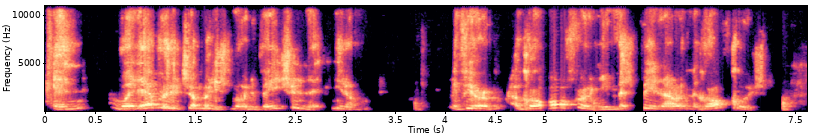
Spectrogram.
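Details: Real adult man, a head and neck cancer survivor, 25 years after a total laryngectomy in 1996 at age 41, with a primary tracheoesophageal puncture and secondary prosthesis placement; tracheoesophageal speech.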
